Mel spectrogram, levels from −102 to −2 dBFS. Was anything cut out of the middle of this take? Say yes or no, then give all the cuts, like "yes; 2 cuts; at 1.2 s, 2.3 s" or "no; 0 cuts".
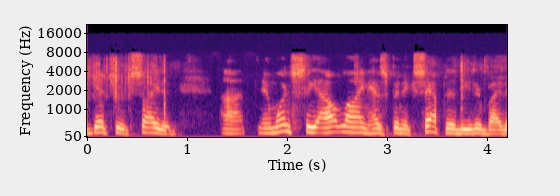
no; 0 cuts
